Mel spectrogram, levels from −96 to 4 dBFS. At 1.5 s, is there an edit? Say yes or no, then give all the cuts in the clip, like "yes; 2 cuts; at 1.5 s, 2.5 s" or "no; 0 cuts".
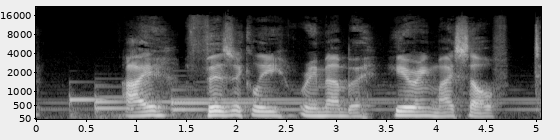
yes; 1 cut; at 1.5 s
